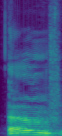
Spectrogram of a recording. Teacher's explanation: ولا أطبق الشفاه ولا أخنقها الغنة حتى لا تصير ميم، فرجة بين الشفتين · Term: إخفاء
